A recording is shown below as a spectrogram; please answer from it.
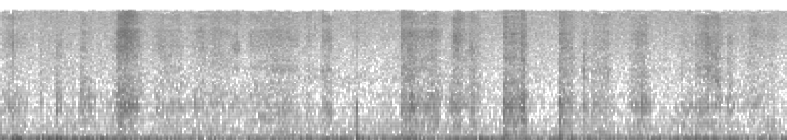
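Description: A small white and yellow plastic hand cream tube, apparently full, is held in both hands and scratched and tapped along its surface with fingernails. Quiet, dry, crackly scratches and soft, short taps come in quick bursts with bright edges over a steady low hum.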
